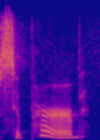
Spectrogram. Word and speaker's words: superb: But the word superb is with the accent on the second syllable.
